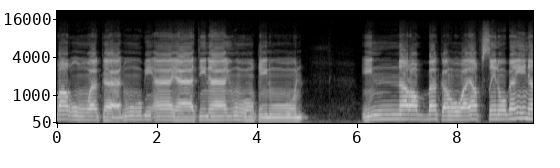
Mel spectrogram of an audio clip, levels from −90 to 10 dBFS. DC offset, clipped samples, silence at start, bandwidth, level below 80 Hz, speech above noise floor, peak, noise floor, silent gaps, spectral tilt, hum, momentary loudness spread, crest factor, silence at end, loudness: under 0.1%; under 0.1%; 0 s; 12 kHz; -58 dBFS; 40 dB; -4 dBFS; -57 dBFS; none; -5.5 dB/octave; none; 6 LU; 12 dB; 0 s; -17 LUFS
